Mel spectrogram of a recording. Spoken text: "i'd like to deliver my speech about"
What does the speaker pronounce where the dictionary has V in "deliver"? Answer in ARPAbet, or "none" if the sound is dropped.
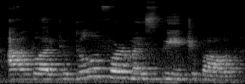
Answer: F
